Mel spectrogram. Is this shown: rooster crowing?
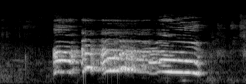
yes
